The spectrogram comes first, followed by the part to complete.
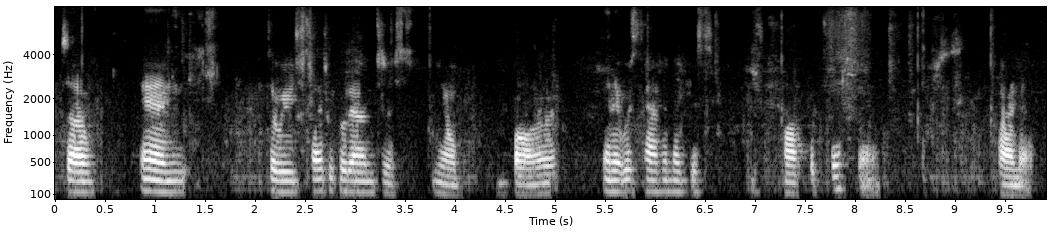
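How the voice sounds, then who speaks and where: A man spins a meandering anecdote over an online voice chat, full of restarts and swearing and quick to snap at anyone who cuts in. His voice sits at an ordinary male pitch. The headset audio is dull and lo-fi, with a faint hiss underneath. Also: fairly even intonation, a little mellow. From United States. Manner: rambling, profane, often stops to snap at interruptions. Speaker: group voice-chat host telling a story. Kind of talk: casual chat storytelling.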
